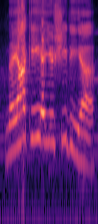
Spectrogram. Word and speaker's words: Naoki Yoshida: Naoki Yoshida, that's how you say it.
